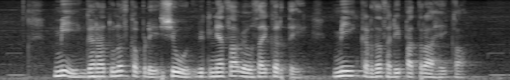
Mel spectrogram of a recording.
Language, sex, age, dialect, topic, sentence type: Marathi, male, 25-30, Standard Marathi, banking, question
